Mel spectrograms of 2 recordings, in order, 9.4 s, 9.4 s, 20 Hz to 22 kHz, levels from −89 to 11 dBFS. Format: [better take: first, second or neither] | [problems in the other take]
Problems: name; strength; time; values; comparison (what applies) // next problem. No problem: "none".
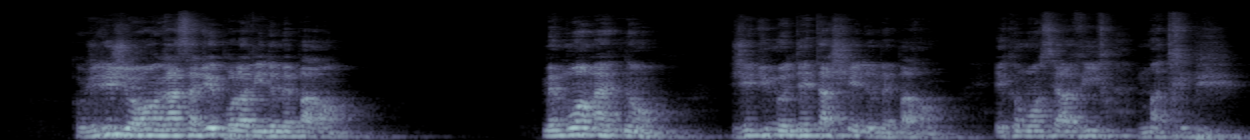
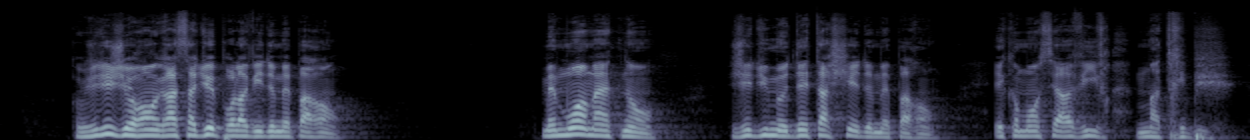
second | room echo; slight; dies away in 0.5 s // off-mic speech; far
